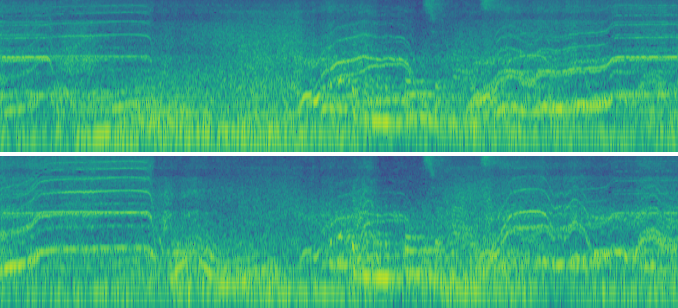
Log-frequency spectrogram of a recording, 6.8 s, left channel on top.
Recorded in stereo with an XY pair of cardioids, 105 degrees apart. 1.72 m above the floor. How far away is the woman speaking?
About 5.5 m.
